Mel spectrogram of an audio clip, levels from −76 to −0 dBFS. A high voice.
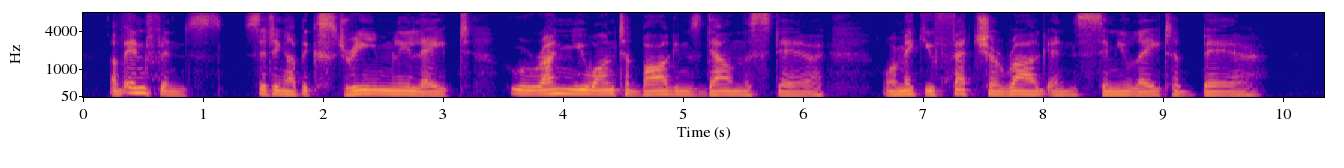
No: low, 115 Hz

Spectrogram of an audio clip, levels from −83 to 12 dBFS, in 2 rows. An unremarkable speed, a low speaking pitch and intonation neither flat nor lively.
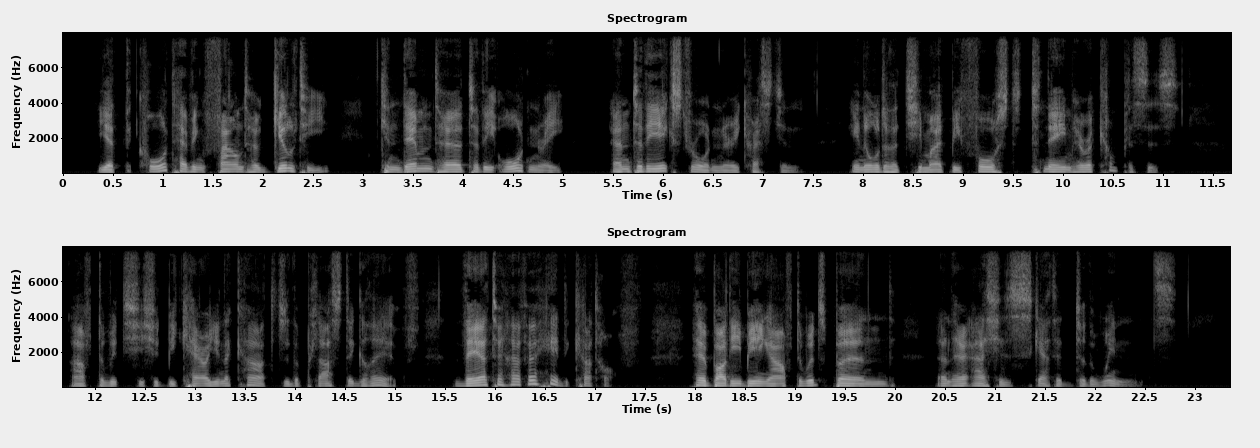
Yes: average, 155 wpm; low, 110 Hz; average, 3.4 semitones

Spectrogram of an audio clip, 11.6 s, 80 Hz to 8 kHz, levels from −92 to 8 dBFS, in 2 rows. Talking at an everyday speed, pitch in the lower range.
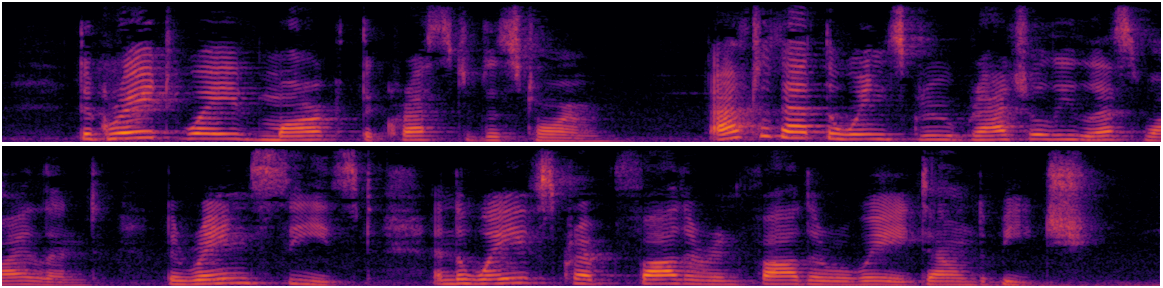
No: average, 160 wpm; high, 230 Hz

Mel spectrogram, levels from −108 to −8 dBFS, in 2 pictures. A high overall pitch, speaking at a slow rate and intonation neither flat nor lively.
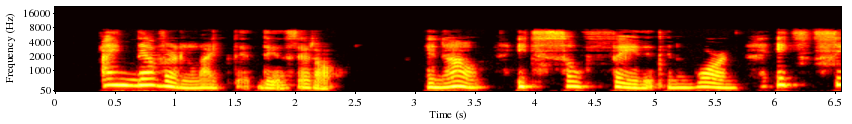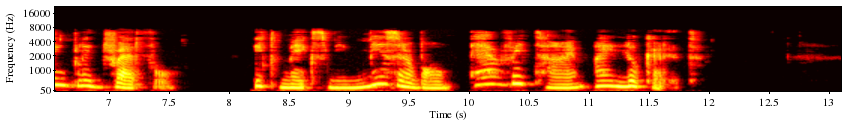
No: high, 215 Hz; slow, 130 wpm; wide, 7.2 semitones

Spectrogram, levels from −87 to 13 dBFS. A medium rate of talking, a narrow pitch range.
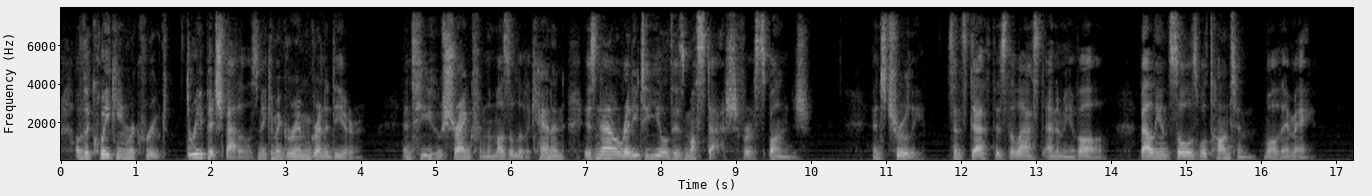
No: average, 170 wpm; average, 4.0 semitones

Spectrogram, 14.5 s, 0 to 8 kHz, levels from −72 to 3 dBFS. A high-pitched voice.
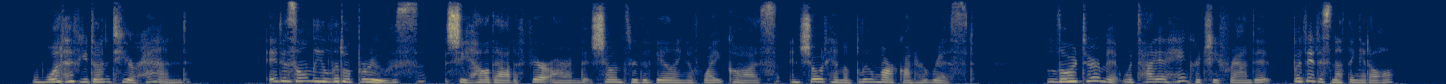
Yes: high, 220 Hz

